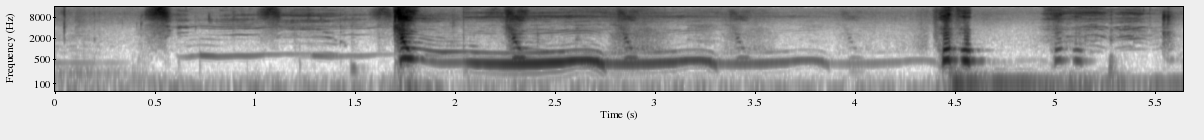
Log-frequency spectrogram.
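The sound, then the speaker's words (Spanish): A voice imitates an arrow being shot: a quick sharp onset, a long wavering whistle-like tone for a couple of seconds, then an abrupt thudding burst at the end, fairly loud. “Te hago el sonido del flechazo.”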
